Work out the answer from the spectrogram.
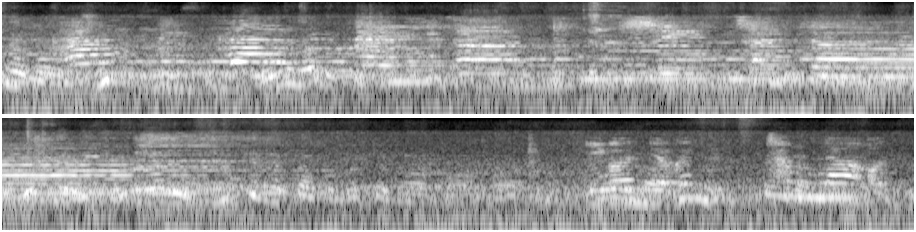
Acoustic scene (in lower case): subway train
